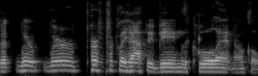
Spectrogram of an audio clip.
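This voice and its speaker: Speaking at a moderate pace, a man has an American accent. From Connecticut, US. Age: 60s. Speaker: actor and playwright. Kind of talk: interview. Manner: halting.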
